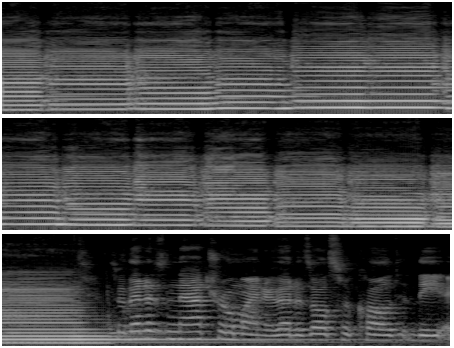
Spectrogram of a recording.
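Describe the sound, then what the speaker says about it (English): A cello plays a one-octave A natural minor scale, bowed note by note in an even, steady rhythm, close and clear, then a few trailing bowed sounds at the end. "And if we start and end on A, it becomes a natural minor"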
